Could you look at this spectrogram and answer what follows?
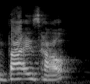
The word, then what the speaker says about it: Weishaupt: Okay, Weishaupt. – Yeah, there you go. That was right. – She told me that in German, that you don't pronounce the W as W. You pronounce it as a V. But his last name is spelled W-E-I-S-H-A-U-P-T.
